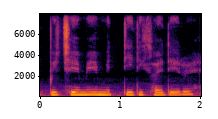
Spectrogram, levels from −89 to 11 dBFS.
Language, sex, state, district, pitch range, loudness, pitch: Hindi, female, Arunachal Pradesh, Papum Pare, 225-235 Hz, -15 LUFS, 230 Hz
